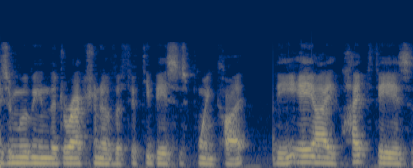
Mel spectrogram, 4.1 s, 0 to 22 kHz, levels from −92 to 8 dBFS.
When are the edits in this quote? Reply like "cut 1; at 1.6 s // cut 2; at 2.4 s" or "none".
cut 1; at 2.7 s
